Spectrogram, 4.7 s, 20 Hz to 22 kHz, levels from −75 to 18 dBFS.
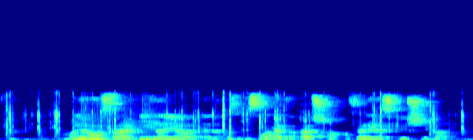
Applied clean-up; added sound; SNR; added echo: classical method WPE with log-MMSE.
